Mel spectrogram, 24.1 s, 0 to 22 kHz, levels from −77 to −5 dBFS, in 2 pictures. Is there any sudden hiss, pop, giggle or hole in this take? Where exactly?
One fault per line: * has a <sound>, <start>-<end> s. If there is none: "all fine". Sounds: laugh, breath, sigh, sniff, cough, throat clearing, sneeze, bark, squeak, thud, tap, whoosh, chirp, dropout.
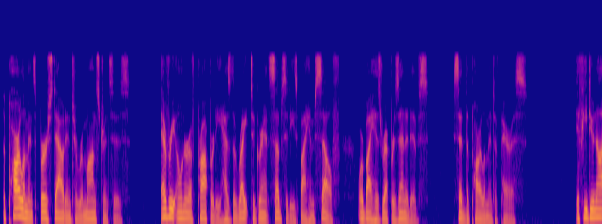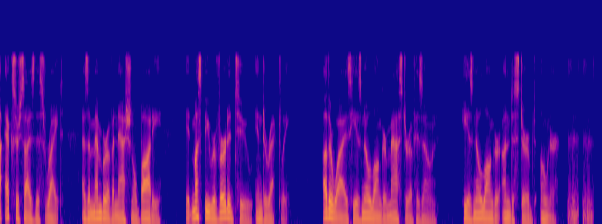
* has a laugh, 23.4-23.9 s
